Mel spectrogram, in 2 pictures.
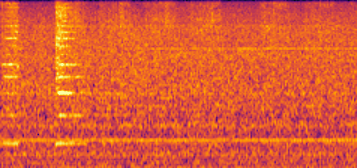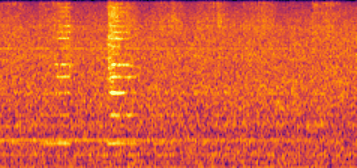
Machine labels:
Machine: slide rail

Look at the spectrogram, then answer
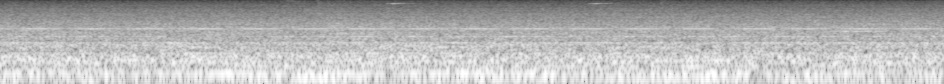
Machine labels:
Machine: fan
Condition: abnormal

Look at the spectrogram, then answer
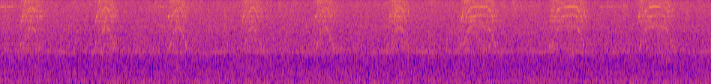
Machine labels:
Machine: slide rail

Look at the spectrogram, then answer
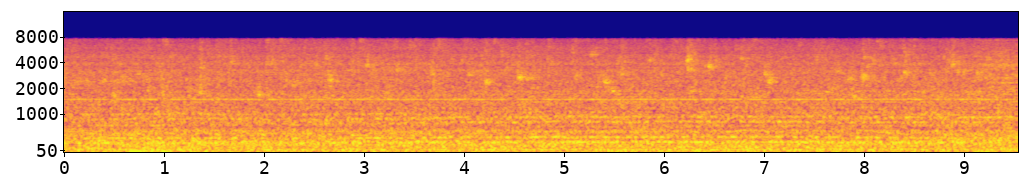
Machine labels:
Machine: pump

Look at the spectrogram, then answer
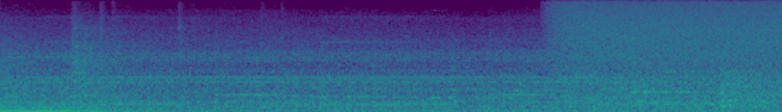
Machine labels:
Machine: slide rail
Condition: normal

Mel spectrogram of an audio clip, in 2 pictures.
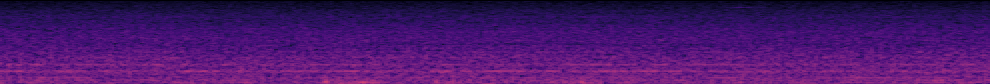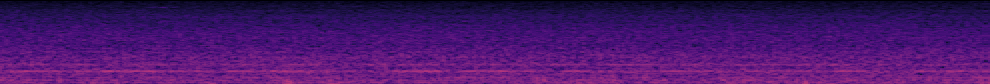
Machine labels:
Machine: fan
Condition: normal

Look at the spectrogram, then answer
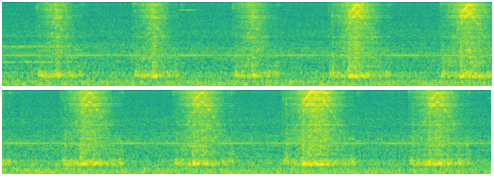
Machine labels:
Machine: slide rail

